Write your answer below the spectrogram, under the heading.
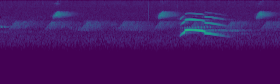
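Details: A buzzard, bird of prey, in natural habitat gives one strong downslurred mewing whistle, surrounded by repeated short high chirps of another bird about once a second and a pulsing insect buzz.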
